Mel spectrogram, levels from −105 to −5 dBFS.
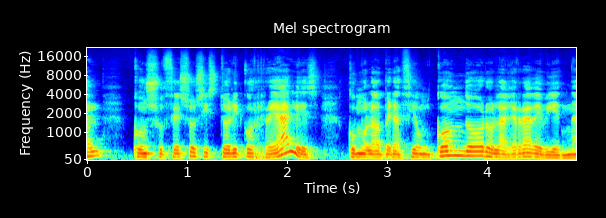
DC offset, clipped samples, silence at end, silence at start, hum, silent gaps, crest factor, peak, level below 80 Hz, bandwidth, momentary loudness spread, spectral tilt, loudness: under 0.1%; under 0.1%; 0 s; 0 s; none; none; 14 dB; -12 dBFS; -58 dBFS; 17 kHz; 7 LU; -6.5 dB/octave; -27 LUFS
